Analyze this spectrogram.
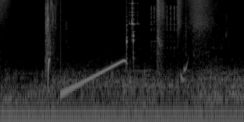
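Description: A fishing rod casts its line with a rising whoosh and a splash.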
